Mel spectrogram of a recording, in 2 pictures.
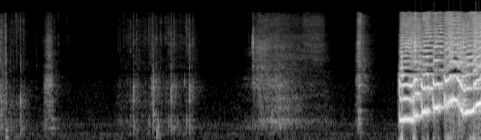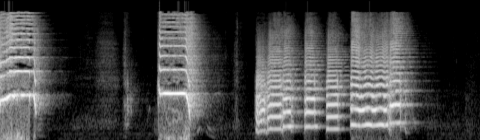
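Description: A Tromba plastic B-flat trumpet played through a Patrick PBC mouthpiece. After a few seconds of faint handling clicks, it plays a rising slurred phrase, then a single short note that bends down at its end, then a quick run of short notes stepping up and down.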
